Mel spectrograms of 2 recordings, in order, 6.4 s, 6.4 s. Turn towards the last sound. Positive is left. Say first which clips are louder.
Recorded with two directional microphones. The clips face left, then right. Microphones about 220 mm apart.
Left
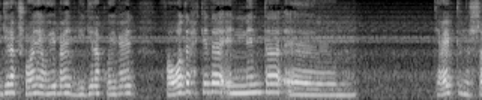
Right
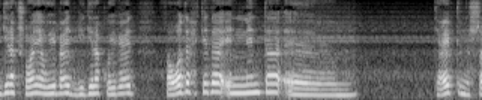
# right 5 dB
turn(degrees=-40)  # may be behind; listen again after turning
